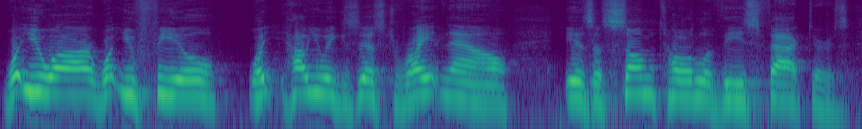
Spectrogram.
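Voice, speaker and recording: At a measured pace, a high-voiced man gives a workshop lecture on natural healing to a live class. His delivery is loud, emphatic and folksy, heavy on repeated word lists.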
